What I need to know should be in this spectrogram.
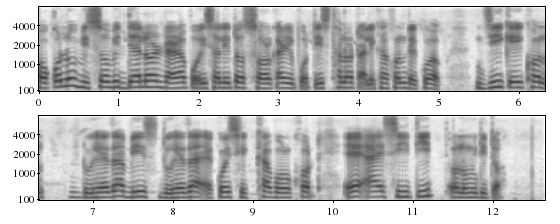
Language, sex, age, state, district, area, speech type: Assamese, male, 60+, Assam, Dhemaji, rural, read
